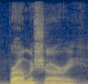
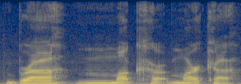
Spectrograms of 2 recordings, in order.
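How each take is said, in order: First: The middle has a clear 'ch' sound. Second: The middle sounds like 'mark', with no 'ch'. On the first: The speaker calls it right. "They call it Brahmachari" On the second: The speaker calls it wrong. "I said that wrong"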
